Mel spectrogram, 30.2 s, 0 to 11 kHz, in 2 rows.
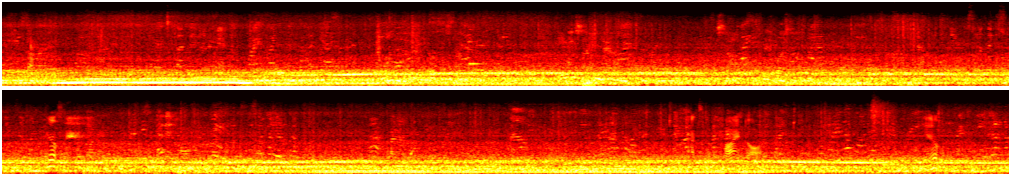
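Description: Inside a 2007 New Flyer D40LFR diesel city bus: a deep engine hum for the first few seconds, then a steady whine over a continuous drone as the bus drives along.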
